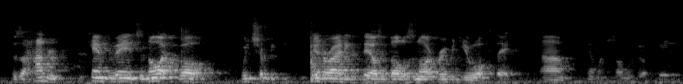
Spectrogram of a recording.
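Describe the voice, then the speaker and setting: Very fast and with hardly any pauses, a man speaks with a New Zealand accent, his loudness swinging widely. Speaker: local councillor and election candidate. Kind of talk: public speech at candidates forum.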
